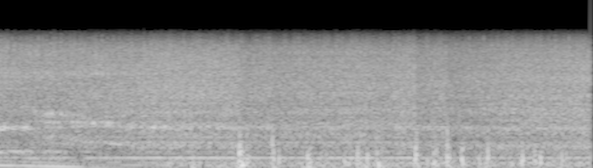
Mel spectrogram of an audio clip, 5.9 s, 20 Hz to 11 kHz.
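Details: 1990 Mazda Miata at idle: irregular sharp knocks and rattles through the hum, separating from the hydraulic lash adjuster noise when accelerating/decelerating; persists on 93 octane, so owner doubts ping; owner wonders about rod knock or spun bearing, undetermined.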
